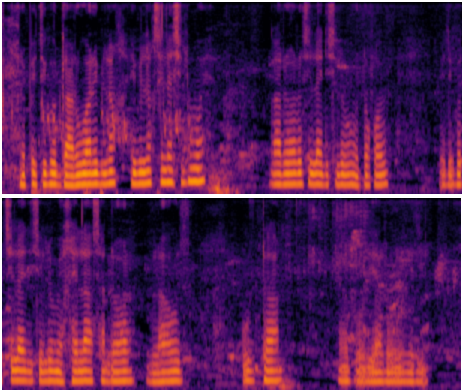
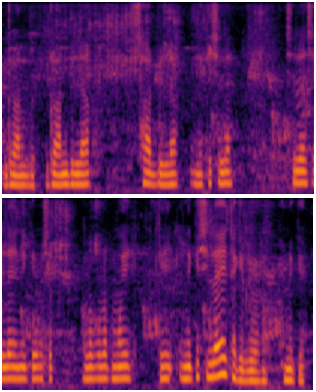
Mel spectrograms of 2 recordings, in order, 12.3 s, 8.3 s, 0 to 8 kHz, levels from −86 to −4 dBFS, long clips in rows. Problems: background sounds at intervals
